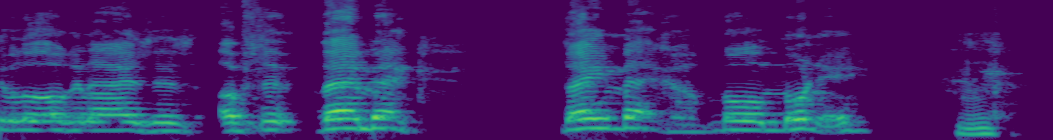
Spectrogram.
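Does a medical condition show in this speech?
Yes: cerebral palsy.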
